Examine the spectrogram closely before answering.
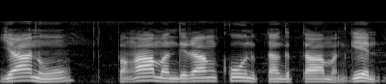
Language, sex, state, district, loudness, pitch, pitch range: Garo, male, Meghalaya, South Garo Hills, -16 LUFS, 150 Hz, 135-165 Hz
